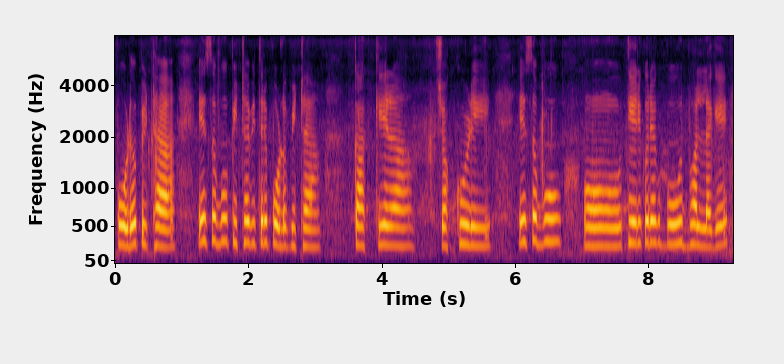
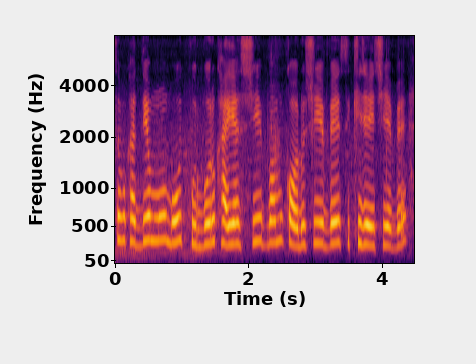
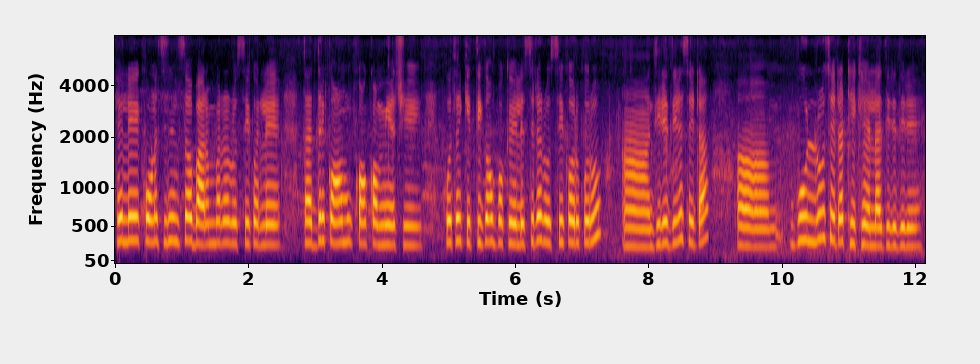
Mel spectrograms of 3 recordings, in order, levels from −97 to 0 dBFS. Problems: background sounds at intervals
